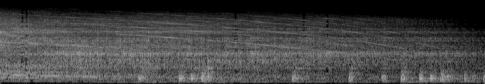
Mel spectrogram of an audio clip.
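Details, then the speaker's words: Repaired WEN PL1326 13-inch spiral benchtop thickness planer free-running before feeding wood: loud high whirring cutterhead, steady motor tone sliding lower, no grinding or knocking; running normally. "well that seems to make a generous amount of noise"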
